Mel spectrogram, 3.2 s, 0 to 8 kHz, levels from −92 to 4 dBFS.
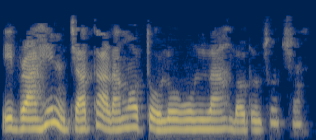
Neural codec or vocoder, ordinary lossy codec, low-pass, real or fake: codec, 16 kHz, 2 kbps, FunCodec, trained on Chinese and English, 25 frames a second; MP3, 24 kbps; 7.2 kHz; fake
